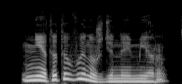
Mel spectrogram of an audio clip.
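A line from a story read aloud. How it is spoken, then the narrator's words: Calm reply. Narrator (Russian): спокойно ответил Никита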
